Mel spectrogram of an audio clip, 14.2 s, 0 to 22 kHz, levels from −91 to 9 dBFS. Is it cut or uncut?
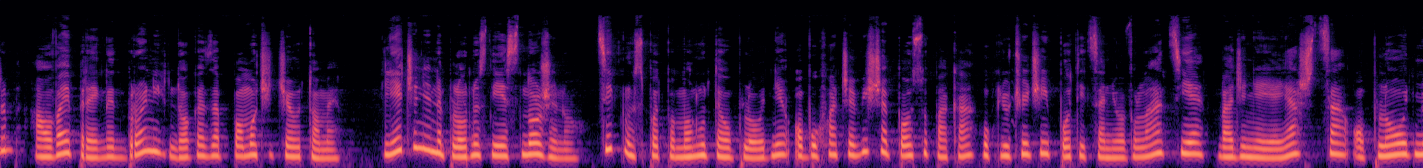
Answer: cut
